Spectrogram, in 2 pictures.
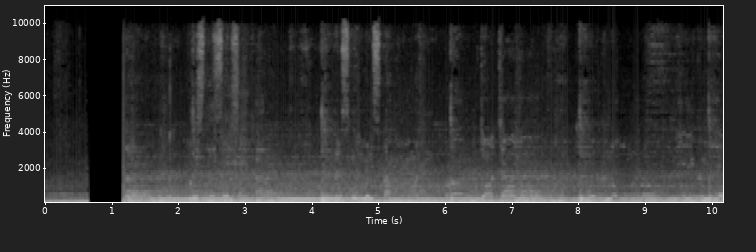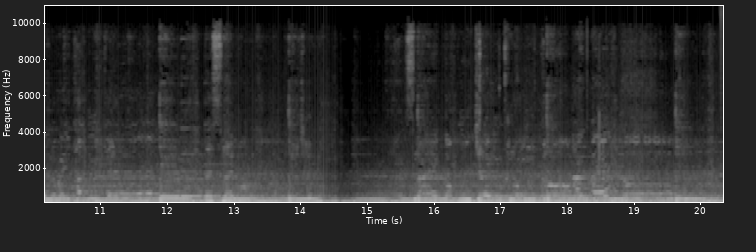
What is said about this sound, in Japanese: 今シェムリアップに向かうタクシーの車内です、こんな感じで、これはクメール語なんですかね、なんかそんな感じのミュージックで、で最初は僕一人かと思ったんですけど、案の定同じ方面に行く人をどんどんピックアップしていくっていう感じですね。で、車はトヨタで、普通の5人乗りの乗用車なんですけど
